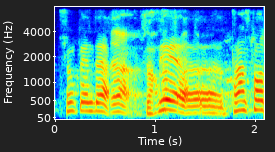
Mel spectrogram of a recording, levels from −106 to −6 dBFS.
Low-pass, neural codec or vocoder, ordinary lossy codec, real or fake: 7.2 kHz; vocoder, 22.05 kHz, 80 mel bands, HiFi-GAN; Opus, 64 kbps; fake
